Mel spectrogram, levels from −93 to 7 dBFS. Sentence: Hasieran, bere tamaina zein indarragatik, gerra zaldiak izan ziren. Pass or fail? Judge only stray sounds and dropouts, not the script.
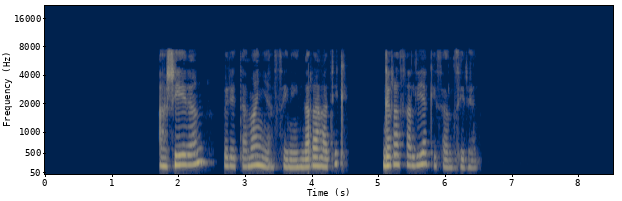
pass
